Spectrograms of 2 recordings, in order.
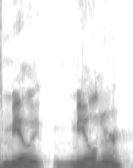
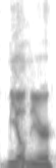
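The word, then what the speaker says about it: Mjölnir: But what I used to call it when I was a kid, because I was reading the comics, is Mjolnir. Yeah. So because that's the way it's spelled. It's MJOLI or LNIR. So to me, it was Mjolnir, and it's just weird.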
